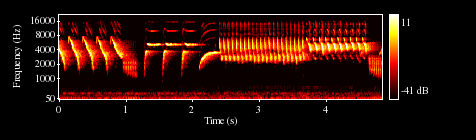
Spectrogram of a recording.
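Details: Song of a domestic canary intended to teach young birds: quick descending sweeps, a few clear high pure tones with rising slurs, then a long rapid buzzy trill shifting higher, over faint background hum.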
